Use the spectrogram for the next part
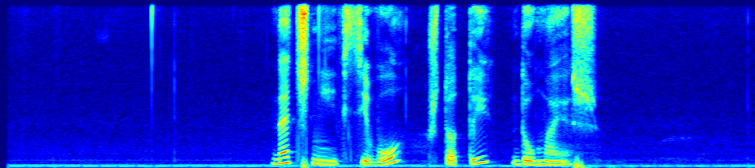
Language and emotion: Russian, neutral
